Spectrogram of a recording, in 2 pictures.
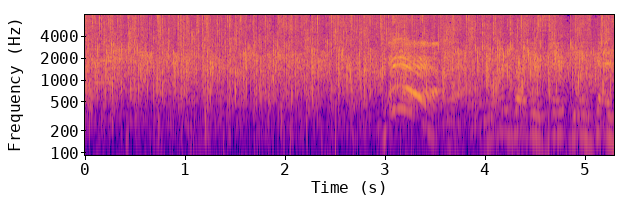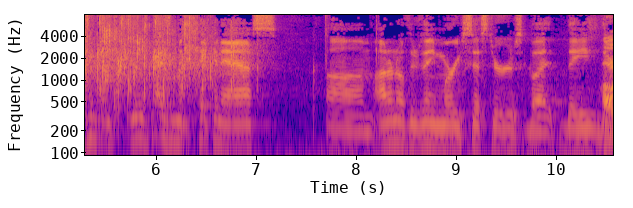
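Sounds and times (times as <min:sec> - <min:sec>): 
audience round of applause: 0:00.0 - 0:07.0
speech: 0:04.7 - 0:10.5.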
